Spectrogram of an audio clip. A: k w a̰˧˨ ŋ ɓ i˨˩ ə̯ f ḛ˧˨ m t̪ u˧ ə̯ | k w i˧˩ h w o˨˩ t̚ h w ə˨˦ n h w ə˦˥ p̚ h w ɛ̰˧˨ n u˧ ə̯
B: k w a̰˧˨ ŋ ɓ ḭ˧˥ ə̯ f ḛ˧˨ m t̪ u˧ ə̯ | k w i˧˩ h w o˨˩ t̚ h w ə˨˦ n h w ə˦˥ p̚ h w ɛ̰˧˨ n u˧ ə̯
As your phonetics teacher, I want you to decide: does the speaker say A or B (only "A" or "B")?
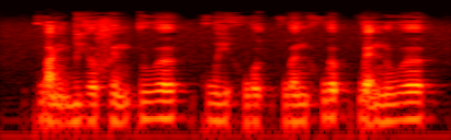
A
